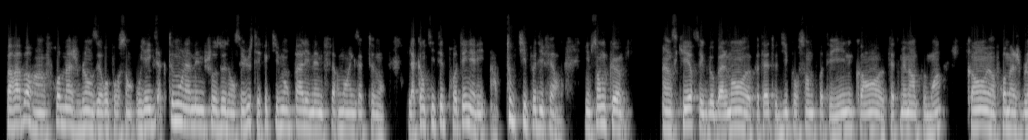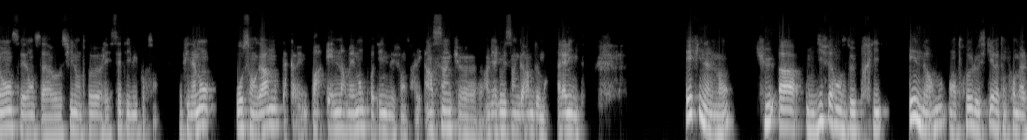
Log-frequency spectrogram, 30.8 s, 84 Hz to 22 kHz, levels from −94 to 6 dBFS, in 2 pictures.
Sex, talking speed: male, 200 wpm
